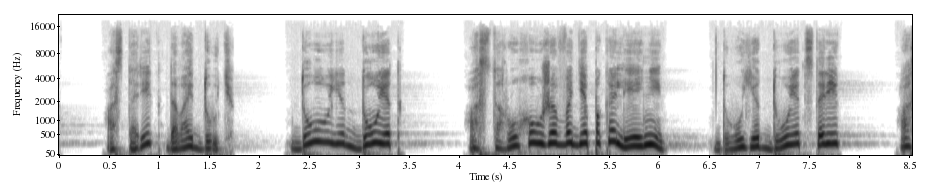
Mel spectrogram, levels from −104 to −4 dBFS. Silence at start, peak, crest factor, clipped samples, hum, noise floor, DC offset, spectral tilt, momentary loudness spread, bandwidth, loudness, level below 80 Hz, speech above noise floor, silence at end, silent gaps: 0.5 s; -6 dBFS; 16 dB; under 0.1%; none; -70 dBFS; under 0.1%; -6.5 dB/octave; 16 LU; 15 kHz; -22 LUFS; -52 dBFS; 49 dB; 0 s; none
